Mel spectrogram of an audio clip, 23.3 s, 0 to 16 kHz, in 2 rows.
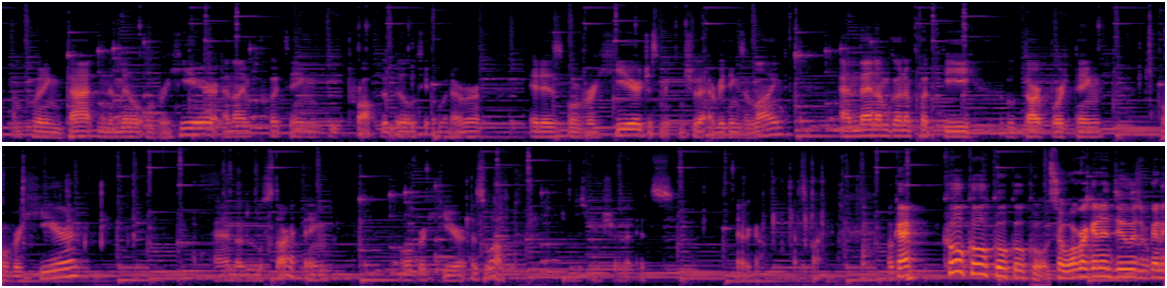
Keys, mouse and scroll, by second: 4.1-9.2 drag, 9.2-12.6 drag, 12.1 Up, 12.4 Up, 12.6 Up, 12.9 Up, 13.9 click, 14.5-16.1 drag, 17.6-19.2 shift+drag, 19.3 Escape, 19.5 Escape, 19.6 Escape, 19.8 Escape, 20.5-20.9 ctrl+scroll down 2, 20.9-21.5 ctrl+scroll up 2.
